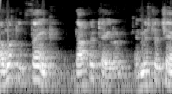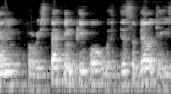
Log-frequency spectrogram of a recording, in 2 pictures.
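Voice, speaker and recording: In a room with audible echo, a man talks at a moderate pace in a medium-pitched, somewhat breathy voice with ordinary pitch variation. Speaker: public commenter. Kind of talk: public comment. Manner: slurred speech.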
